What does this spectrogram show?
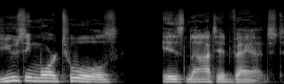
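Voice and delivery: ordinary talk, nothing marked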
